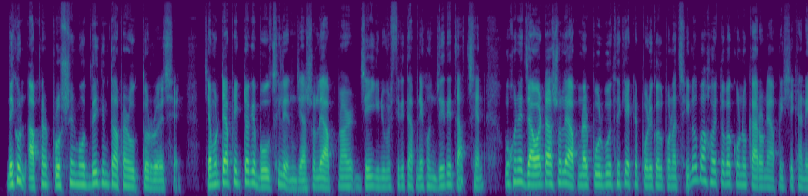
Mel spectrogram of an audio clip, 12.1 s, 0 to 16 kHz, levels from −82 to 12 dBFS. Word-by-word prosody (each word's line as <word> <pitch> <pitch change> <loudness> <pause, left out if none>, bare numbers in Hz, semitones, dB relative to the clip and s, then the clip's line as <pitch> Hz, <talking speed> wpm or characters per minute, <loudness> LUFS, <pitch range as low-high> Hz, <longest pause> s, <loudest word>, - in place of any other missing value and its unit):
দেখুন 195 +7 +6 0.2
আপনার 155 +6 -2
প্রশ্নের 150 +3 +2
মধ্যেই 155 +3 +1
কিন্তু 165 -2 -3
আপনার 135 0 0
উত্তর 125 0 -2
রয়েছে। 105 -1 -3 0.5
যেমনটা 160 +5 +4
আপনি - - -3
একটু 160 - -2
আগে 175 -1 +1
বলছিলেন 125 +1 0
যে, 110 - -1
আসলে 130 +3 -1
আপনার 130 +3 -4 0.2
যেই 135 0 0
ইউনিভার্সিটি 125 +1 -7
তে - - -1
আপনি 130 - -7
এখন 135 -2 -7
যেতে 140 +3 -1
চাচ্ছেন 120 -1 -4 0.4
ওখানে 190 +3 -1
যাওয়াটা 155 +2 +8
আসলে 175 +2 +1
আপনার 145 +1 +1
পূর্ব 150 -1 0 0.2
থেকে 160 +1 -4
একটা 155 - -7
পরিকল্পনা 135 -1 -2
ছিল, - - -8
বা 210 - +2
হয়তোবা 175 -2 -1
কোন 155 - -4
কারণে 125 -1 0
আপনি 120 +3 -12
সেখানে 125 -3 -7
140 Hz, 190 wpm, -21 LUFS, 125-160 Hz, 0.5 s, যাওয়াটা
